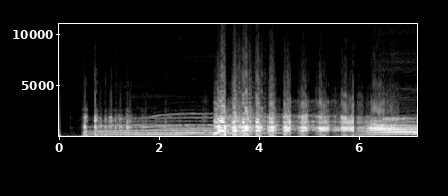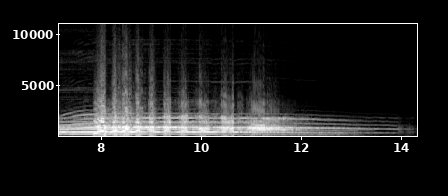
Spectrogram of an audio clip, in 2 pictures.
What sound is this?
moan7 ECHO TRIPLE DEMON CACKLE
moan 7 has a blend of moaning pitches with a demon cackle, blended and edited in audiocity by Rose queen of scream.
